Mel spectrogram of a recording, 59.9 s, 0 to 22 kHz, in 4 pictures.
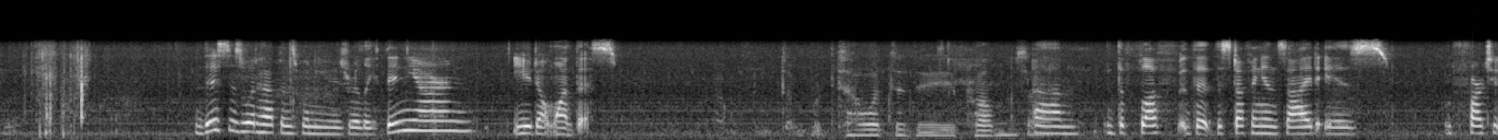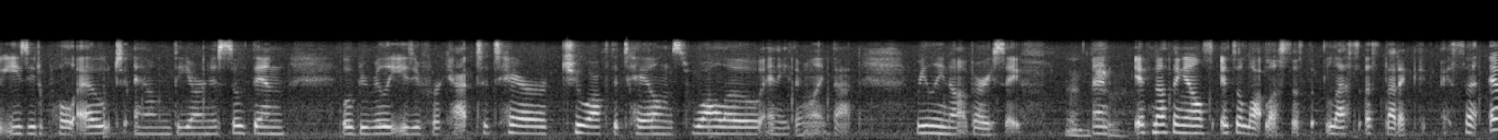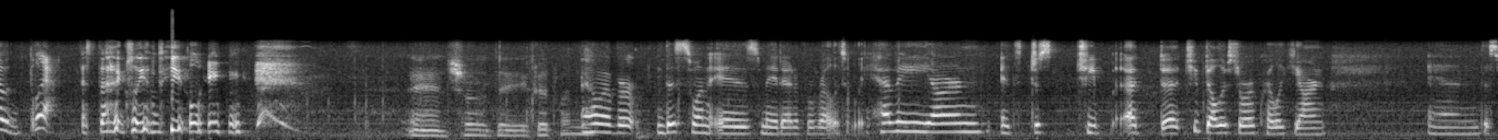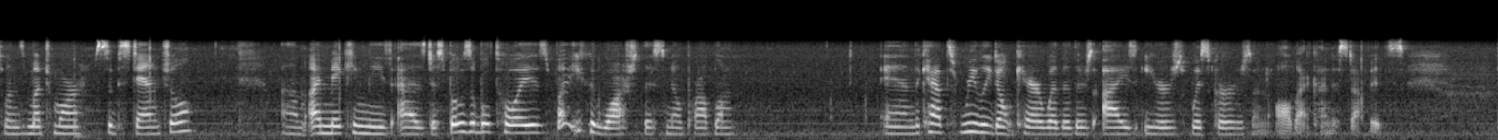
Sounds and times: Speech: 2.0s - 6.2s, 7.6s - 13.9s, 14.5s - 17.8s, 18.4s - 23.5s, 24.2s - 32.0s, 34.0s - 43.2s, 47.8s - 52.3s, 53.8s - 59.0s.

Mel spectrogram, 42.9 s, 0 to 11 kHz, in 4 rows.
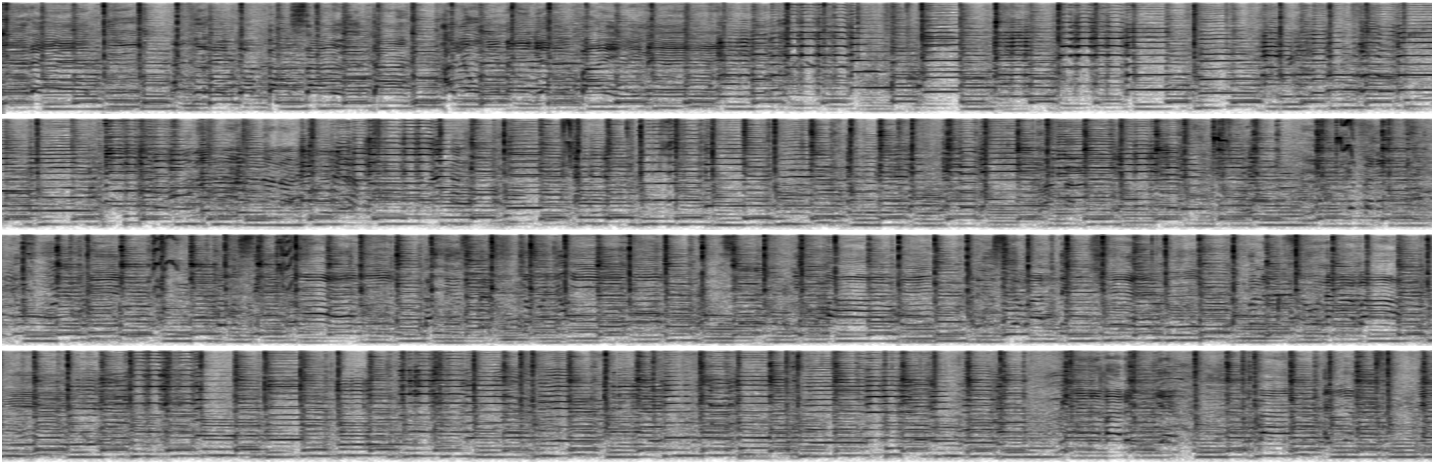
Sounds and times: Blues: 0.0s - 42.9s
Speech: 11.6s - 15.2s, 17.8s - 33.0s.

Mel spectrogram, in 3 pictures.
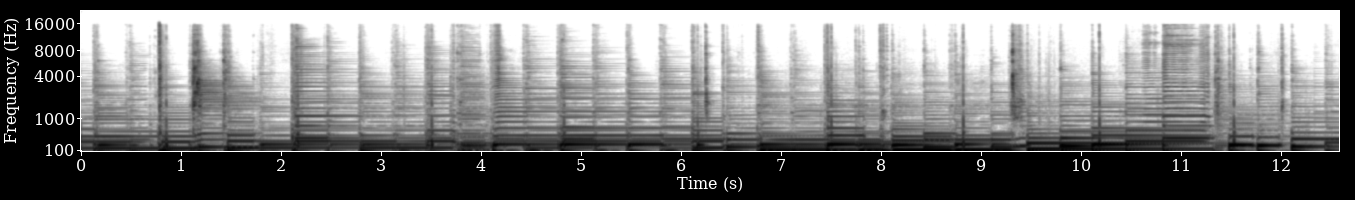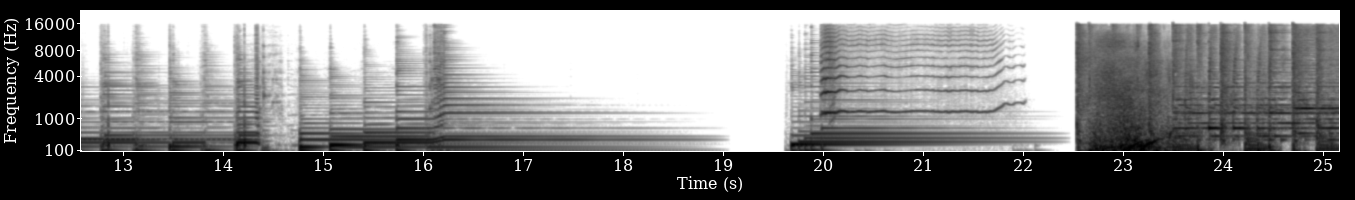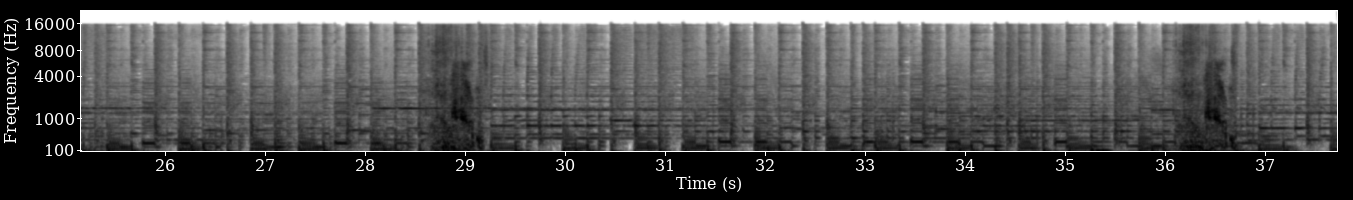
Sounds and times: Music: 0.0s - 18.7s, 19.7s - 37.7s.

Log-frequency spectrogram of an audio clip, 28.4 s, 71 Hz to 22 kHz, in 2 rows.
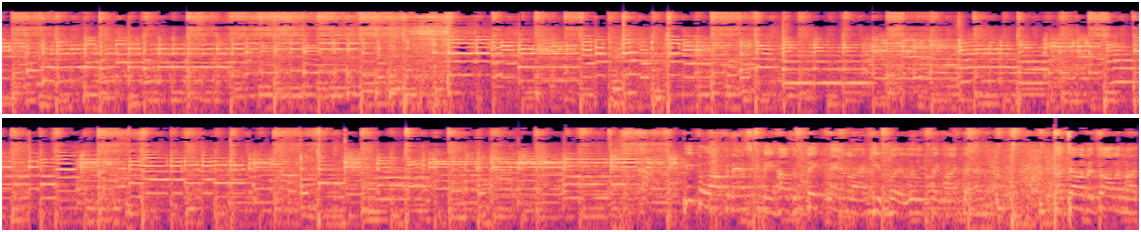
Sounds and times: Blues: 0.0s - 28.4s
Guitar: 0.0s - 28.4s
Speech: 22.8s - 26.7s, 27.4s - 28.4s.

